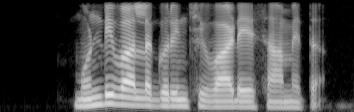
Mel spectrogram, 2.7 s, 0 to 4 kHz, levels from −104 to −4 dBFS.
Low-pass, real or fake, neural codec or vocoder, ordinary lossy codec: 3.6 kHz; real; none; none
